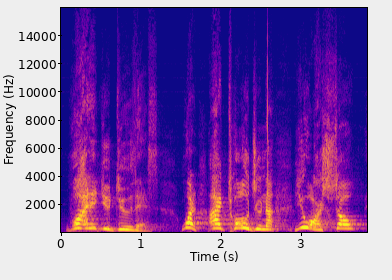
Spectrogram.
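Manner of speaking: berating. Retold or imitated. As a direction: lay into her, reenacting a furious scolding. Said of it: "I start berating her".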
